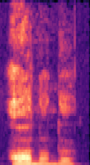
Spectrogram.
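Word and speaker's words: Ānanda: about the Buddha disciple Aranda it's pronounced with the emphasis if not twice the length see the first a has a bar over it aand actually if we say with a short a like we probably used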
